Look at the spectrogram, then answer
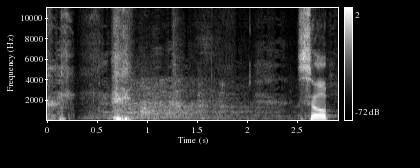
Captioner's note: laughs; crowd laughs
